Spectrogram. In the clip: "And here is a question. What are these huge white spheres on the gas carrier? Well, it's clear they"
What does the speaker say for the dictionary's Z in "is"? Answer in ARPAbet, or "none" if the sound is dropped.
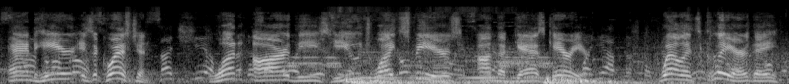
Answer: Z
